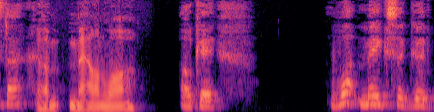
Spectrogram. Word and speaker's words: Malinois: a dog question no please do why why malamu belgian malamu i mean how do you pronounce that malinois okay what makes a good combat dog and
